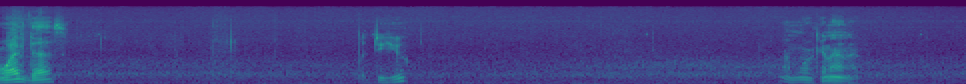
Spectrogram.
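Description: A man speaks quietly in short phrases nearby.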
